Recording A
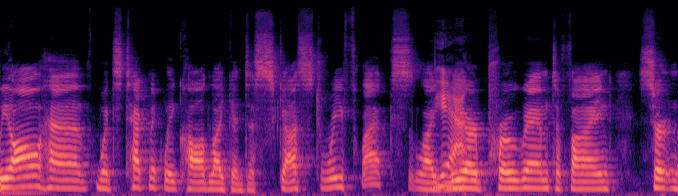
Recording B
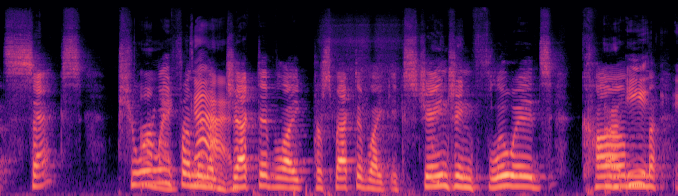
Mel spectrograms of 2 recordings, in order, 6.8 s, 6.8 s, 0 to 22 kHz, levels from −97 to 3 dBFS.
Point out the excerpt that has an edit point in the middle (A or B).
A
